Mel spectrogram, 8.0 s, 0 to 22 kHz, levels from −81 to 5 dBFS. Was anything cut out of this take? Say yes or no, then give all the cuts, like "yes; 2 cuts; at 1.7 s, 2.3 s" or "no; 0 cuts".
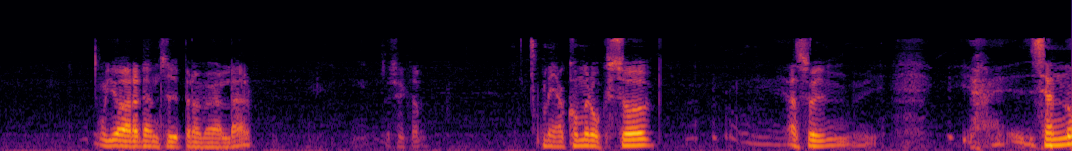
no; 0 cuts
